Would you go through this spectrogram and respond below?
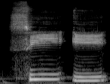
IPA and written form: siːs (cease)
